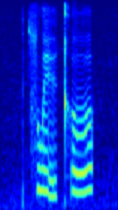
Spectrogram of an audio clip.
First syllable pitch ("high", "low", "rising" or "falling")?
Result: low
